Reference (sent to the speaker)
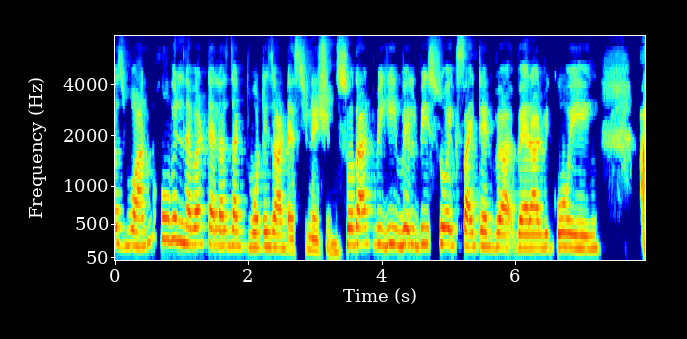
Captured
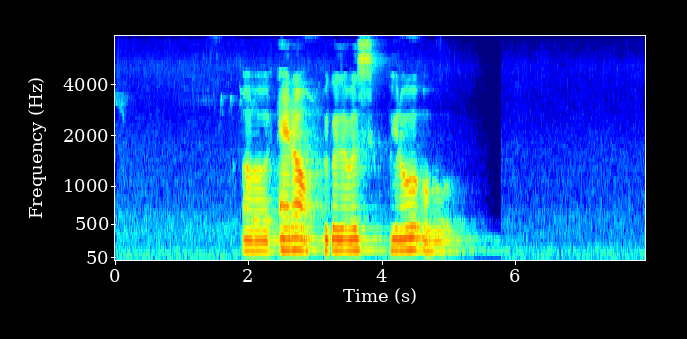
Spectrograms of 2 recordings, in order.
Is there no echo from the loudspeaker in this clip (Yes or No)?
Yes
